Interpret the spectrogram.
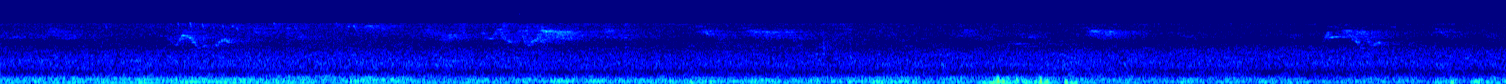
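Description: Birds chirping in short, separate calls every second or so, with a couple of low thumps about five seconds in.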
